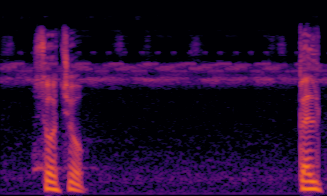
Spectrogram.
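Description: Crickets chirping in a steady, high, unbroken trill. A man's voice says a brief two-syllable word about a third of a second in.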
